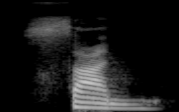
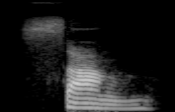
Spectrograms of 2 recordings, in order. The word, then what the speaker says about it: san: mr miss or mrs literally means sun or sometimes pronounced as sang sun or sang so regardless of the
